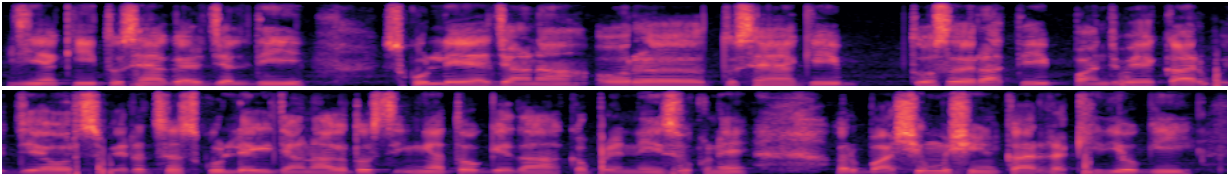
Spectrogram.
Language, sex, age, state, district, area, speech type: Dogri, male, 18-30, Jammu and Kashmir, Udhampur, rural, spontaneous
